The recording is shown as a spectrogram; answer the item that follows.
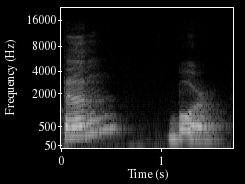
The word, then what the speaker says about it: tambor: isso não ninguém fala eu não falo tamor não dá eu falo tambor Então essa esse M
